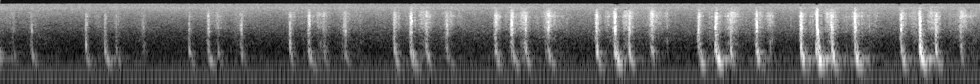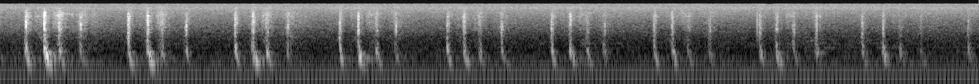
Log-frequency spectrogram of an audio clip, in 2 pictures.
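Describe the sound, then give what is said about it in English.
The hooves of a black horse carrying two riders clip-clop in a steady, quick rhythm, growing louder toward the middle and then easing off slightly as it rides away into the forest at night under the moon. No voices are heard. “Trojan put his mouth to the horse's ear, and they rode away into the forest.”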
